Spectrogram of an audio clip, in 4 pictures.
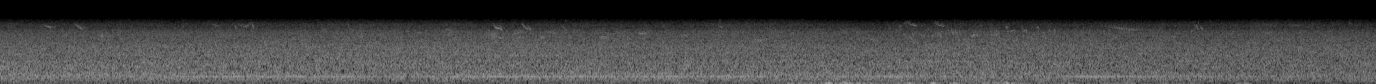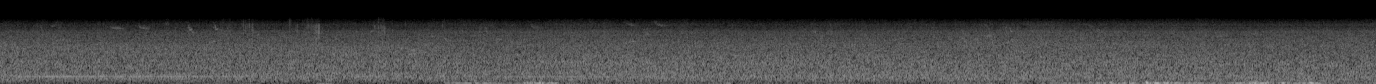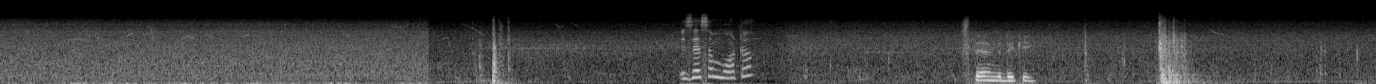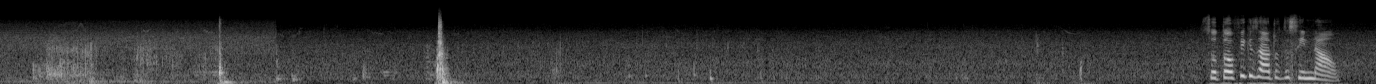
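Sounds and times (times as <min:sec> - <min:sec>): even rushing noise: 0:00.0 - 0:44.8.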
